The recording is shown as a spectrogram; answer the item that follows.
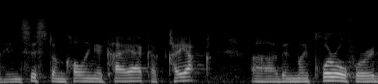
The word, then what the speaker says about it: kayak: if I insist on the original Inupiaq pronunciation of the word kayak, which is, kayak, a single-person boat, which in Inupiaq begins and ends with a uvular stop.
